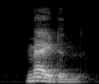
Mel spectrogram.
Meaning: to avoid
- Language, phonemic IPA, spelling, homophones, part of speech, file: Dutch, /ˈmɛi̯də(n)/, mijden, meiden, verb, Nl-mijden.ogg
